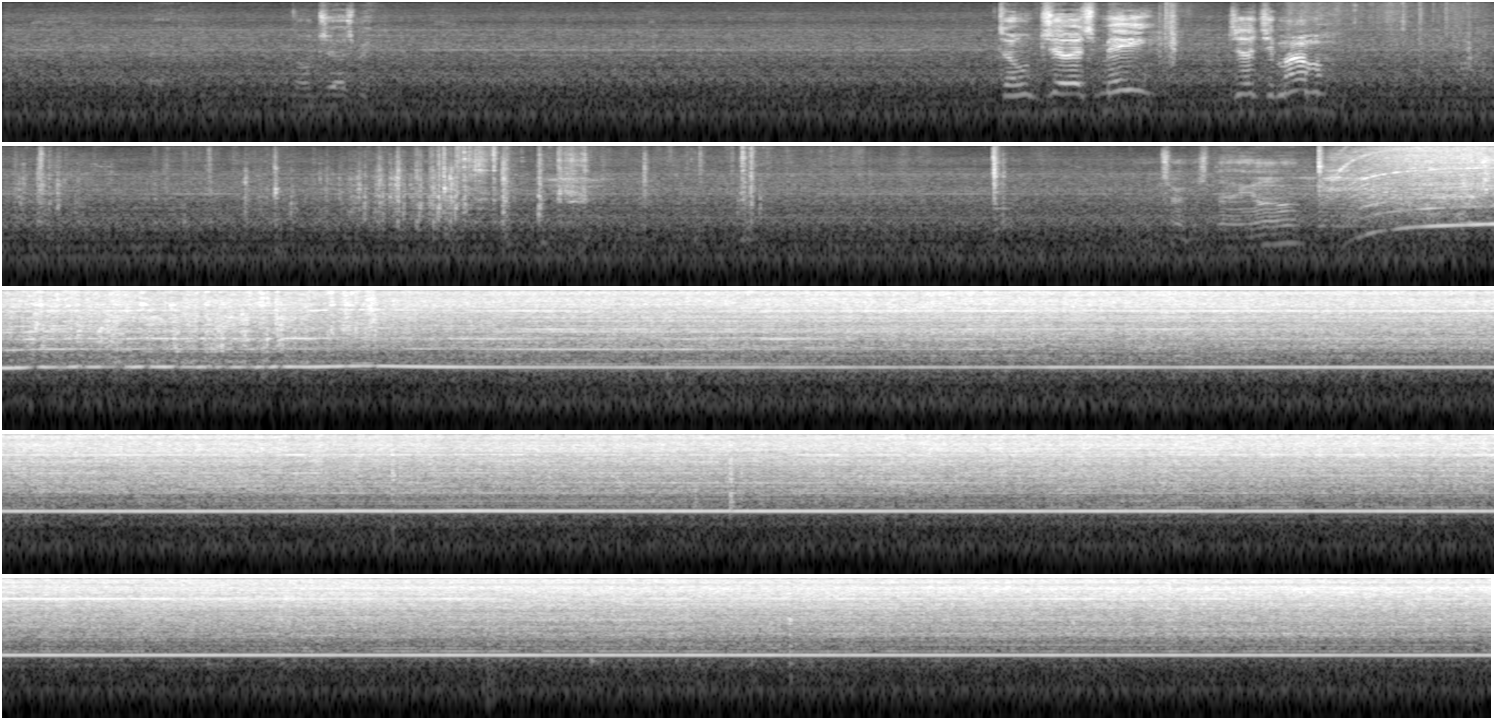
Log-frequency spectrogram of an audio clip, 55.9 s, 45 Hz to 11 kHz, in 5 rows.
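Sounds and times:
vacuum cleaner motor whine: 0:20.1 - 0:55.9.

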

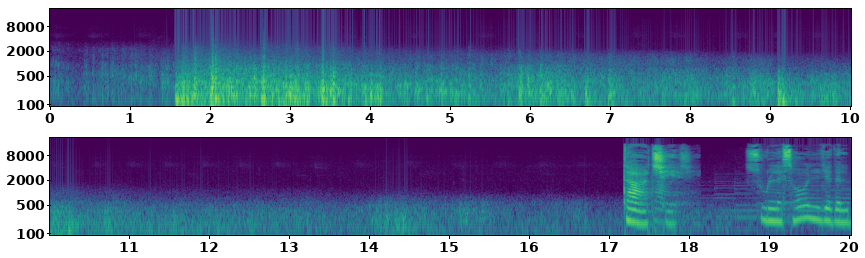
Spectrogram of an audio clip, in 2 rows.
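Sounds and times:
rain falling: 0:00.0 - 0:15.5
thunder cracking and rumbling: 0:00.0 - 0:18.0.

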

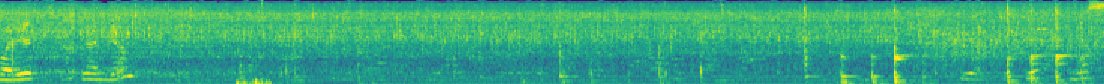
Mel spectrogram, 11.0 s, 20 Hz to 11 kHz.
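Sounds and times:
vegetables sizzling in hot oil: 0:00.0 - 0:11.0
wooden spatula knocking pot: 0:05.6 - 0:06.0, 0:08.0 - 0:09.4, 0:10.0 - 0:11.0.

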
